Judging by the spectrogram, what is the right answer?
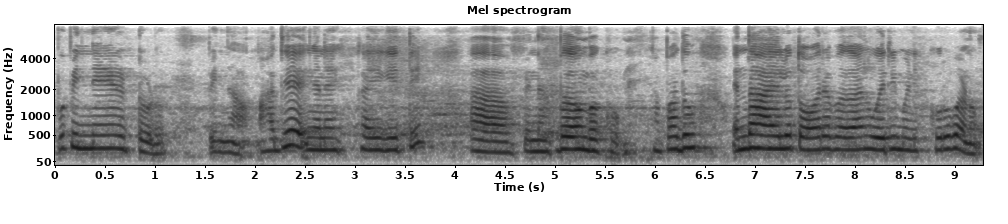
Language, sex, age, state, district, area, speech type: Malayalam, female, 45-60, Kerala, Kasaragod, urban, spontaneous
